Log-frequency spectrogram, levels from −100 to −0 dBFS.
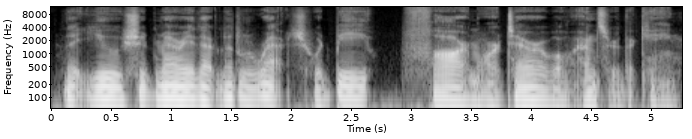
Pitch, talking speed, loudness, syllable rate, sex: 85 Hz, 170 wpm, -19 LUFS, 4.4 syllables/s, male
